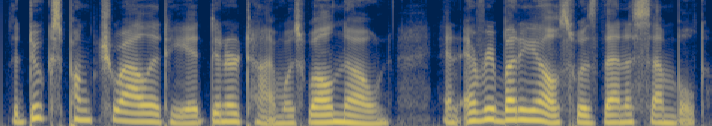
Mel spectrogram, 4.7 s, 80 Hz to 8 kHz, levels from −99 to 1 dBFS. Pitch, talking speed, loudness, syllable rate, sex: 185 Hz, 190 wpm, -19 LUFS, 6.4 syllables/s, female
